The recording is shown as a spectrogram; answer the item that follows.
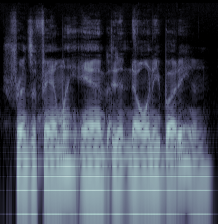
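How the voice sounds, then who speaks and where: An American man chatting casually as a guest, telling work stories in an animated way with acted-out quotes and slang. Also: mid-range voice, fast. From Cleveland, Ohio, United States. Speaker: air traffic controller, podcast guest. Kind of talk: casual conversational storytelling.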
